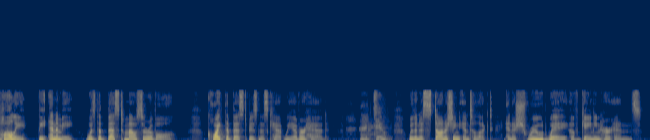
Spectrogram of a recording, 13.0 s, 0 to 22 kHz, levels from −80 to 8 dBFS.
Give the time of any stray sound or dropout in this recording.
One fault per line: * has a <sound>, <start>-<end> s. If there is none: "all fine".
* has a sneeze, 6.9-7.9 s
